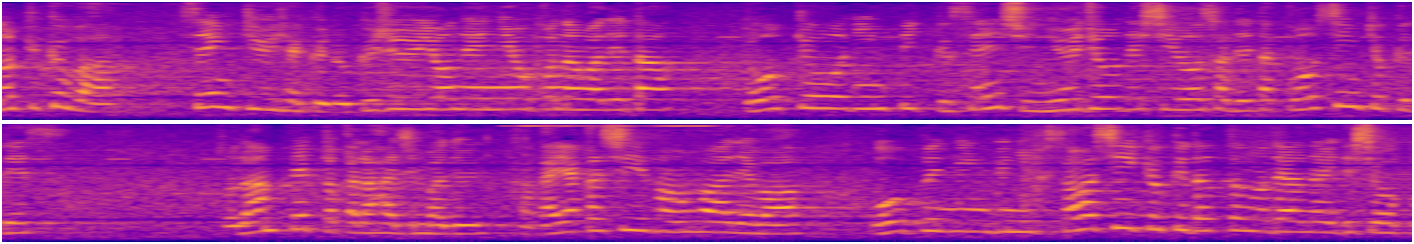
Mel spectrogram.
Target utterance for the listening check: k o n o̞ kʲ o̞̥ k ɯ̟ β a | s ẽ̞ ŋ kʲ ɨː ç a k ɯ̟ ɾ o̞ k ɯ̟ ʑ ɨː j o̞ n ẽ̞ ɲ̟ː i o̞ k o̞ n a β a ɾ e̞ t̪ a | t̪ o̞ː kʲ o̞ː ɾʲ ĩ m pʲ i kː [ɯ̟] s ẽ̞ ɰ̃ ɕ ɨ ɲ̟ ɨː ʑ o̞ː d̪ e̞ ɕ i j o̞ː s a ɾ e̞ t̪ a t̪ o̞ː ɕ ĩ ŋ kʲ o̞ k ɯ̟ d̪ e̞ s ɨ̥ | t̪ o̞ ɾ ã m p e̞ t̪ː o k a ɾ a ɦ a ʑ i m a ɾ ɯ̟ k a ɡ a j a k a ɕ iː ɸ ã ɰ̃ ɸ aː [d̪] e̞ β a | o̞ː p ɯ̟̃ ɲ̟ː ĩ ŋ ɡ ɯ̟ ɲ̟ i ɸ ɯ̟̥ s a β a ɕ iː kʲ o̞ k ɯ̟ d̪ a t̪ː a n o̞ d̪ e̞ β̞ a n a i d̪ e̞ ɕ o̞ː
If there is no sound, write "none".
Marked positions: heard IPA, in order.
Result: ɯ̟, d̪

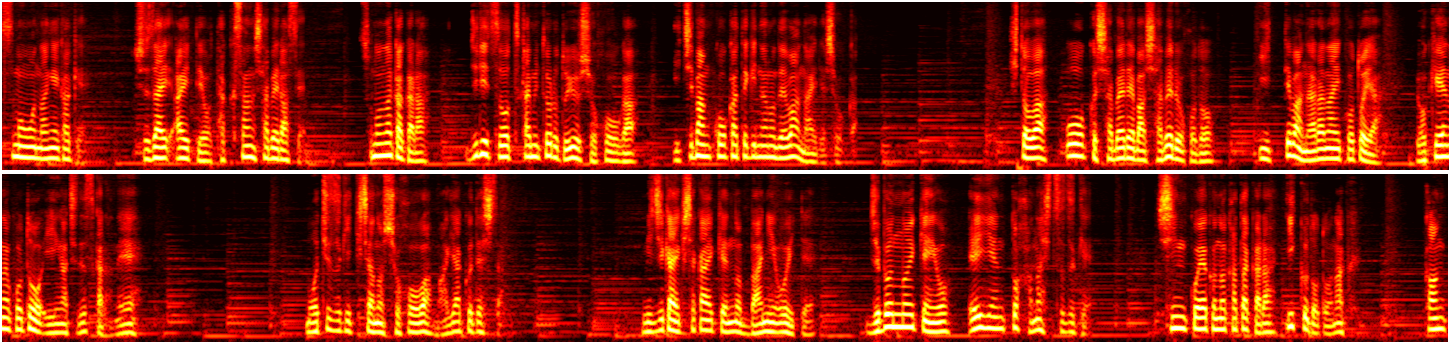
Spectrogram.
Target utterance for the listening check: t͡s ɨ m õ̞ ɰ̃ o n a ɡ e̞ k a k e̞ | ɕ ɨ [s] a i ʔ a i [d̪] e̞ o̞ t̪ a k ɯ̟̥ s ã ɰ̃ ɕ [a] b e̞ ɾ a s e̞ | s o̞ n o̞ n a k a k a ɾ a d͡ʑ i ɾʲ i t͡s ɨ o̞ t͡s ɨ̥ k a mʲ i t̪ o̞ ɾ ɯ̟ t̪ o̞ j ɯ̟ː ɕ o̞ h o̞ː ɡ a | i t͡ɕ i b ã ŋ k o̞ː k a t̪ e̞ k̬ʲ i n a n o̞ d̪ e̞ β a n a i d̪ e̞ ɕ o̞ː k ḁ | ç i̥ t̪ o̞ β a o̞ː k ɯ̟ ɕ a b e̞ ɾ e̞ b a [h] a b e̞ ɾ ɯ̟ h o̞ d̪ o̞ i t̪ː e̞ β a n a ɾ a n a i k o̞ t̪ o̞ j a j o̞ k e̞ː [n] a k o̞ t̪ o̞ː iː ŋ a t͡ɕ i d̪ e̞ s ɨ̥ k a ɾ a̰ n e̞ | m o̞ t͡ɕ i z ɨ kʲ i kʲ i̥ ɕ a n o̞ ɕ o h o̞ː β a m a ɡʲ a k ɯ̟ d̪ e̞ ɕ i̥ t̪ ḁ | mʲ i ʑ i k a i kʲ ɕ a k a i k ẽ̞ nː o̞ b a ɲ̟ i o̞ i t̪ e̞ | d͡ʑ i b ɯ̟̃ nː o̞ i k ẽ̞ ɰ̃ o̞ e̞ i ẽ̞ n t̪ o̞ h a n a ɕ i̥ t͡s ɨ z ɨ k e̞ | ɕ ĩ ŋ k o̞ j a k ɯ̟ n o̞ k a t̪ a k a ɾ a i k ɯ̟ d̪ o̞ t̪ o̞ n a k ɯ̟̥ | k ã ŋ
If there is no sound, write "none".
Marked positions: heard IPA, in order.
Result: z, t̪, a, ɕ, n

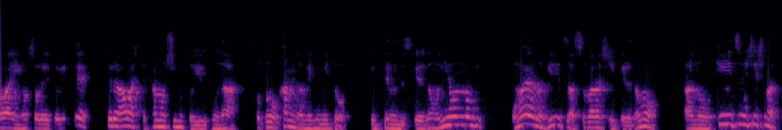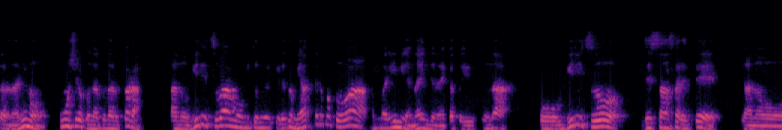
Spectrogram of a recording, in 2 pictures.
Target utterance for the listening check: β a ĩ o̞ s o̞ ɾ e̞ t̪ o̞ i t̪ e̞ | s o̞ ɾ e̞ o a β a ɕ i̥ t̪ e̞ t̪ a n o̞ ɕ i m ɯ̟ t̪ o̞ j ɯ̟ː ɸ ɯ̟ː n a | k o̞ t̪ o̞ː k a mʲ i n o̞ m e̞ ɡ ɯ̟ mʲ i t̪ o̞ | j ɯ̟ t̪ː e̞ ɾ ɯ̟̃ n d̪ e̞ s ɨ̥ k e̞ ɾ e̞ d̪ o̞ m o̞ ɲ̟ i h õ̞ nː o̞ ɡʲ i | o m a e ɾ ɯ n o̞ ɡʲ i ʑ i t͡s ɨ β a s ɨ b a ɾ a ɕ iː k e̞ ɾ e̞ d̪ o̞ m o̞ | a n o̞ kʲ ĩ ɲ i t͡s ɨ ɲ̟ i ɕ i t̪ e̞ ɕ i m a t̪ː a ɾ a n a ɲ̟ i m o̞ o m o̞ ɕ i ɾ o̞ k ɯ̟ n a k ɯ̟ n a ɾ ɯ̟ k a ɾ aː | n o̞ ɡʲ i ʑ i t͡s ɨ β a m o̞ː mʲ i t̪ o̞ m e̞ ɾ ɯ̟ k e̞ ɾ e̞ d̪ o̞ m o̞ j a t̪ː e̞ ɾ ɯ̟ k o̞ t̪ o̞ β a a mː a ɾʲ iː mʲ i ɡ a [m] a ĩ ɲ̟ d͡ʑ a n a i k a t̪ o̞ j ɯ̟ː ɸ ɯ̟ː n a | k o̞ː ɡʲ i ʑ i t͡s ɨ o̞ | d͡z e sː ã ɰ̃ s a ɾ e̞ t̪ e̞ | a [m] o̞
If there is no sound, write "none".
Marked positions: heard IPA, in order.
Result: n, n

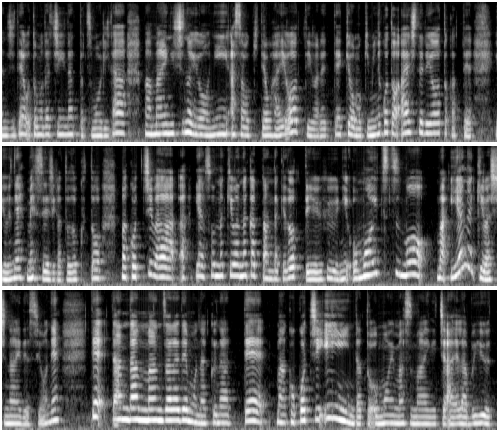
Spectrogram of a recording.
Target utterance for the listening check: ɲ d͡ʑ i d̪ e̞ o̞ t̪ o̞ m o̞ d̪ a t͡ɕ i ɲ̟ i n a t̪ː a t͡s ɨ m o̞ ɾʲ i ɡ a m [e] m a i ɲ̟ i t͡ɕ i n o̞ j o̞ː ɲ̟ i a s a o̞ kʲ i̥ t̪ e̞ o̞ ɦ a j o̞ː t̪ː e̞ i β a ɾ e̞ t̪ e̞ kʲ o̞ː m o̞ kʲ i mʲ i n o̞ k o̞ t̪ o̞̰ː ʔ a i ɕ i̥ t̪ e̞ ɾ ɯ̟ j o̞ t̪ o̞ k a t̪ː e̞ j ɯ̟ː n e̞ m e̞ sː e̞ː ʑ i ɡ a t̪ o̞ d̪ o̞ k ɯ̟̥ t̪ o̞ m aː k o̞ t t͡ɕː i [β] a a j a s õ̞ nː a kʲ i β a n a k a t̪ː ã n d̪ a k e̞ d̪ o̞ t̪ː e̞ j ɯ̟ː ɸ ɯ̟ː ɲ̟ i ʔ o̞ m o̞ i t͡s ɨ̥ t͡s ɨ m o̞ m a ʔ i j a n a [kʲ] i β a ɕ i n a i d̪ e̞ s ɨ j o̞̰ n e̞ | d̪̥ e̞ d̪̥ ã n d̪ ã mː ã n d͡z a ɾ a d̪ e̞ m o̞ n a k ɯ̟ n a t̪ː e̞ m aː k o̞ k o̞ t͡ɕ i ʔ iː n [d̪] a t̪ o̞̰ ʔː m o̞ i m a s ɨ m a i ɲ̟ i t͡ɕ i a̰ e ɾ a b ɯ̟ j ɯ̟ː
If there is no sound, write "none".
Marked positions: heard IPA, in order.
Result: a, β, kʲ, d̪

